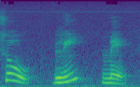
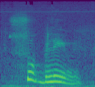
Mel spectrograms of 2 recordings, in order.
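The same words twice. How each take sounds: First: Sublime broken into su-bli-me with pauses; syllable by syllable. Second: Said in the usual way. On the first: Shown as a demonstration. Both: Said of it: "como separa".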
